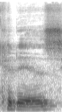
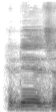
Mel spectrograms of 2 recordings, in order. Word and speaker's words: Cadiz: And I remember Cadiz is spelled Cadiz, C-A-D-I-Z, but it's not Cadiz as in Spain. It's Cadiz as in Kentucky.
